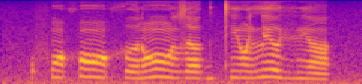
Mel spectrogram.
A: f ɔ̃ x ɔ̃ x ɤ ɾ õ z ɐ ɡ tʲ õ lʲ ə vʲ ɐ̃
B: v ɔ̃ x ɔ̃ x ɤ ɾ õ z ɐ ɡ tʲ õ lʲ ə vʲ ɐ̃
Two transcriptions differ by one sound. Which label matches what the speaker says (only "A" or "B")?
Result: A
